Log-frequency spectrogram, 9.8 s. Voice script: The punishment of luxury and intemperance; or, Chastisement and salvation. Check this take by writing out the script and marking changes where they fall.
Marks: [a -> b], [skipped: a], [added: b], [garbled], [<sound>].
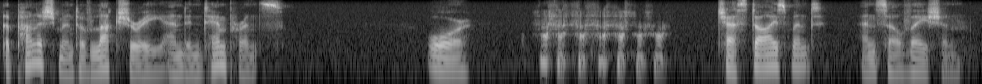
The punishment of luxury and intemperance; or, [laugh] Chastisement and salvation.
